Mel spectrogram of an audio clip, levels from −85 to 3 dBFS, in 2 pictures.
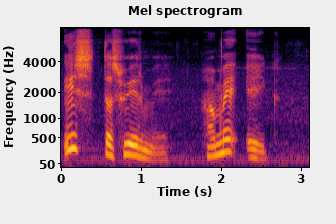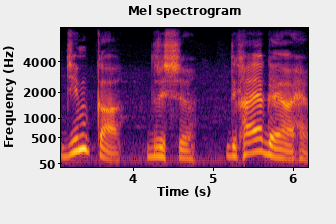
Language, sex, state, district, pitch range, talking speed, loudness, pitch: Hindi, male, Himachal Pradesh, Shimla, 120-190 Hz, 105 wpm, -15 LUFS, 150 Hz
